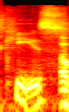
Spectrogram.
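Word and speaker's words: Kyes: Nancy, I don't know if it's Kies or Keys. No, it's K-Y-E-S. So I believe it's Keys.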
